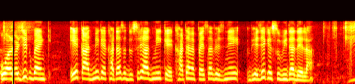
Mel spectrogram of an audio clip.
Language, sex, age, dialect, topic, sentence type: Bhojpuri, female, <18, Southern / Standard, banking, statement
